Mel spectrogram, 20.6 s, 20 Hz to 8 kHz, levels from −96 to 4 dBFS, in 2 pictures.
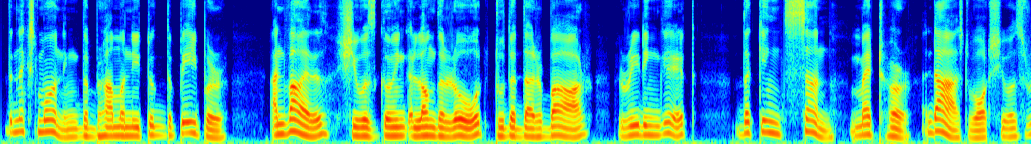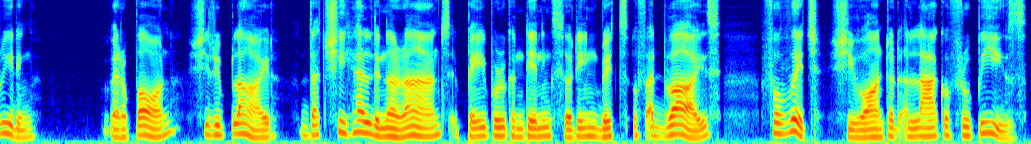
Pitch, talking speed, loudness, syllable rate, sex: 140 Hz, 165 wpm, -19 LUFS, 4.4 syllables/s, male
